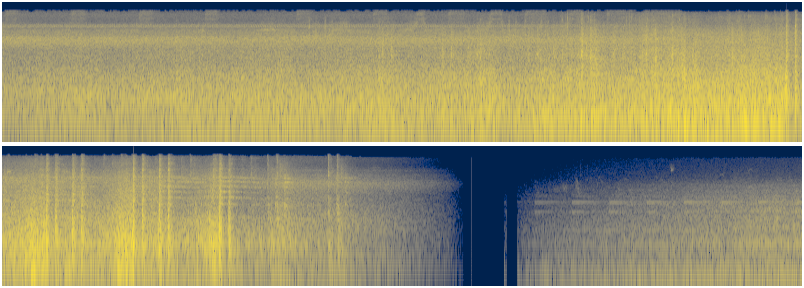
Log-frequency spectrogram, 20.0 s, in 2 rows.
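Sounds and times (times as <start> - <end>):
train rumbling: 0.0 - 14.9, 16.6 - 20.0
wheels clicking over rail joints: 0.6 - 14.5.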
